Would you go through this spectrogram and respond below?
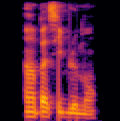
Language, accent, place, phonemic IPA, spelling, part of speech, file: French, France, Lyon, /ɛ̃.pa.si.blə.mɑ̃/, impassiblement, adverb, LL-Q150 (fra)-impassiblement.wav
- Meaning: impassibly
